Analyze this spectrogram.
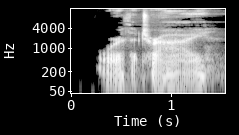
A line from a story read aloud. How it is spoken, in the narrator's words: he purrs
